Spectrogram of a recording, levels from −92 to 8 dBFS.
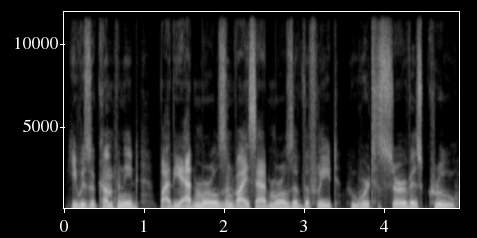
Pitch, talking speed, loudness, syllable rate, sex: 130 Hz, 220 wpm, -20 LUFS, 6.0 syllables/s, male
